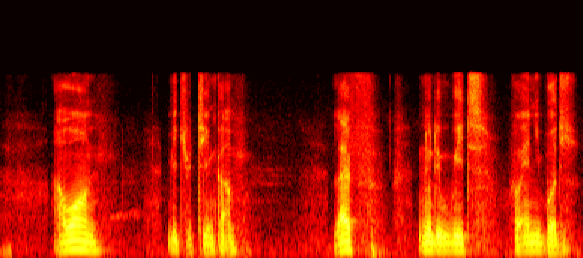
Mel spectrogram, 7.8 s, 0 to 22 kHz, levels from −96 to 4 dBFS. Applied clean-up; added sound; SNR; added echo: none; none; none; none.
